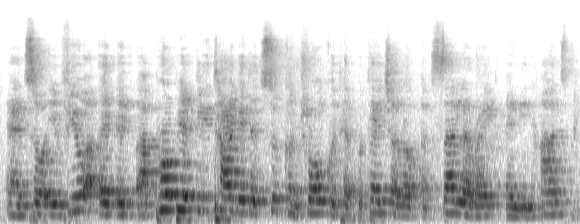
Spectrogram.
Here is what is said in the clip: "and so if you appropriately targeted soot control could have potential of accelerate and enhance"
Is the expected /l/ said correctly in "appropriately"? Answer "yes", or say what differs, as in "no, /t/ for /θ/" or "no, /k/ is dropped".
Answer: yes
